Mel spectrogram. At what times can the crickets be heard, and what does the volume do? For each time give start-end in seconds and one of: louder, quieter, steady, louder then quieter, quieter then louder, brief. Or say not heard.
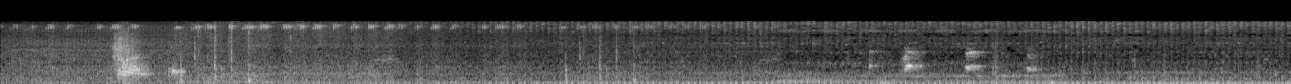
0.0-12.8 quieter.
